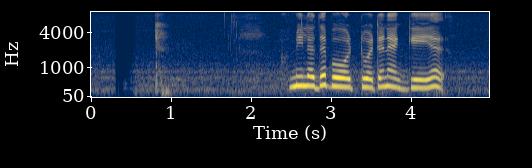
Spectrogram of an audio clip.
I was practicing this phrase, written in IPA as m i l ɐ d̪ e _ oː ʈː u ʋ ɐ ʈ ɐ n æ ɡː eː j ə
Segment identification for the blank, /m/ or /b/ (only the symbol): b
